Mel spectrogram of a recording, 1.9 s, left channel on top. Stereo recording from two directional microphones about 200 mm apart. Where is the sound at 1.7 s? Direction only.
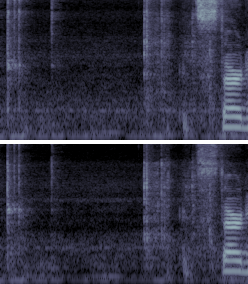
25° left (ahead or behind).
